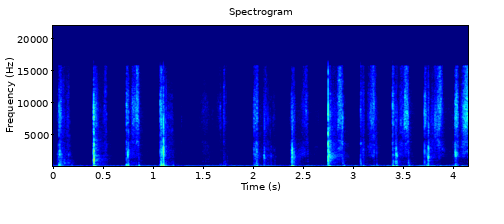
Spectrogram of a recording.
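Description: A tarot deck being shuffled in the hands: a quick, irregular run of card flicks and slaps, several a second.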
